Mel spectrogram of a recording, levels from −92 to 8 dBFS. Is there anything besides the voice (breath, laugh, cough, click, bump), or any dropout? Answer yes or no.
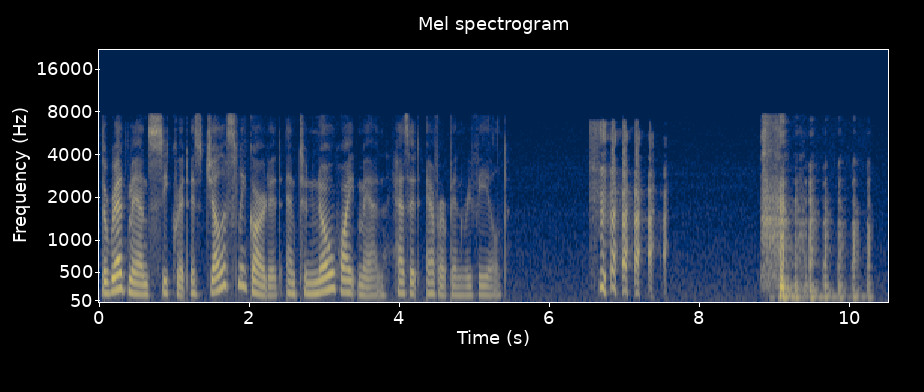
yes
